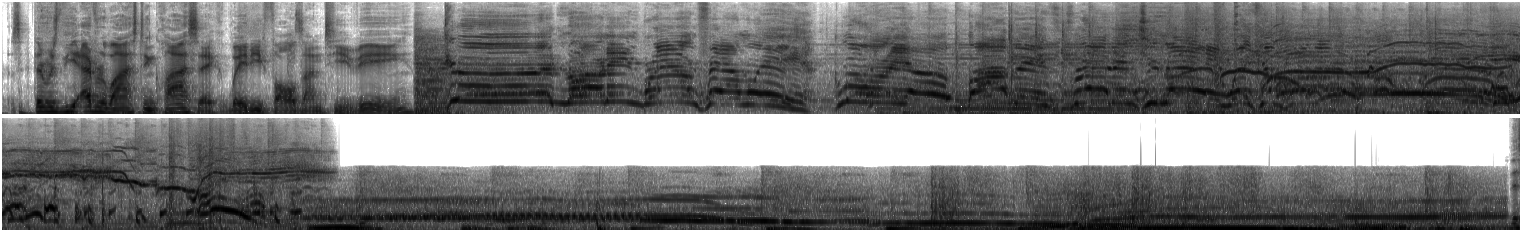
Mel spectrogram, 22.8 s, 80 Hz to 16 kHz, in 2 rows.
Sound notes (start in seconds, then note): 8.9 excited screams; 8.9 slow motion roar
